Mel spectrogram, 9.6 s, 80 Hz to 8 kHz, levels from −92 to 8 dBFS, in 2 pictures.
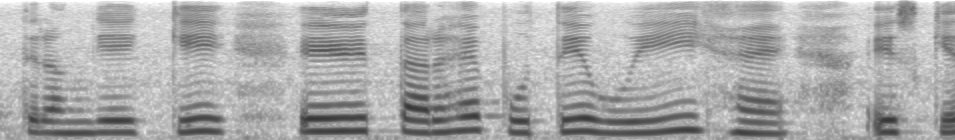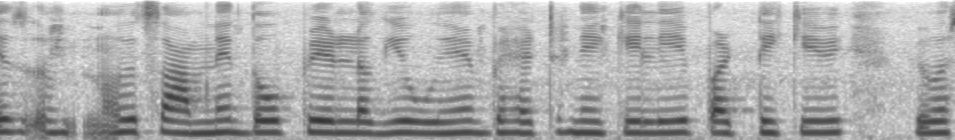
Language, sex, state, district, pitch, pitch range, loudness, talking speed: Hindi, female, Maharashtra, Nagpur, 245 Hz, 235-255 Hz, -22 LUFS, 125 wpm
